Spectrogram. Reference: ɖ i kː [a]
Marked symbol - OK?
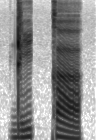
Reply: no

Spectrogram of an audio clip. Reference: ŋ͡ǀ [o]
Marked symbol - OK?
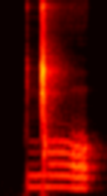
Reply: no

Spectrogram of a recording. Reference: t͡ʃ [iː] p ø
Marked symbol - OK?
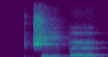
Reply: yes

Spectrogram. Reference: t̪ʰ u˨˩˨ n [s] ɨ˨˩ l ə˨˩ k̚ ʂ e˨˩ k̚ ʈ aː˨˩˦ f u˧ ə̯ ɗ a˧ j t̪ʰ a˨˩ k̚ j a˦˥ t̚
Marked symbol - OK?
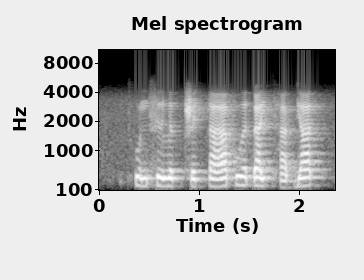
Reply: yes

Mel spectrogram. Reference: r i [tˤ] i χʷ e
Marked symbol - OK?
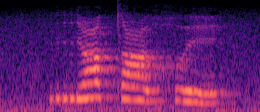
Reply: yes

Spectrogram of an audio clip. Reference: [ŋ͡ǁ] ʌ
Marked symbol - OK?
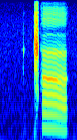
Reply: no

